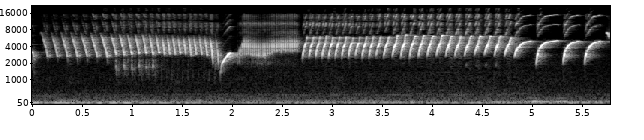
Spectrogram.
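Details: Canary singing as a lure for young birds that sing poorly: a steady high rapid trill, a sharp dip, then a long buzzing roll that turns into separate ringing whistled notes.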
